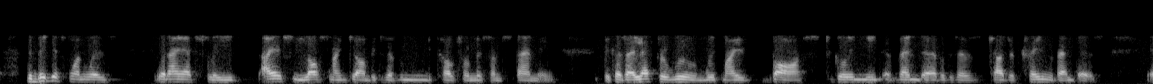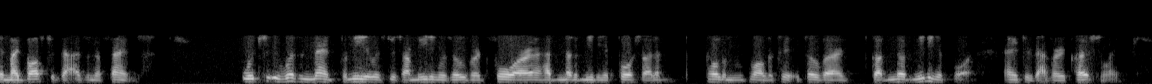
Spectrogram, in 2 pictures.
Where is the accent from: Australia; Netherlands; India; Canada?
India; Yes, I'm Indian, but whether I'm a Punjabi or whether I'm a Tamilian is a very different thing.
